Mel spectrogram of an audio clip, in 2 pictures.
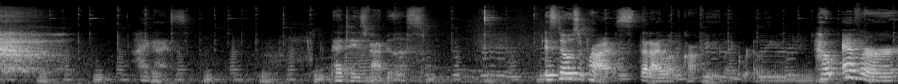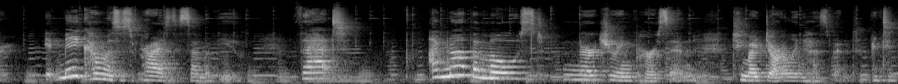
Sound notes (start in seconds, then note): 0.0 sighs; 1.6 sips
